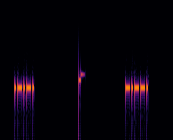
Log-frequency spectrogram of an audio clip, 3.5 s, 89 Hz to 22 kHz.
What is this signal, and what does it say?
Morse code, heard as a keyed tone, about 40 wpm, 700 Hz. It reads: <AR> <KN>
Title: Single Character (Letter:Number:Punctuation:Prosign) Alt 40wpm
